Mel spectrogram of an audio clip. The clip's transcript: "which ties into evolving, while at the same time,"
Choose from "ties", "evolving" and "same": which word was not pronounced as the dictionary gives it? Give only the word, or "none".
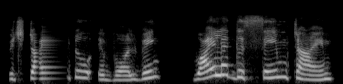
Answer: ties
